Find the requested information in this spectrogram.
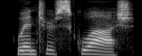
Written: Winter Squash

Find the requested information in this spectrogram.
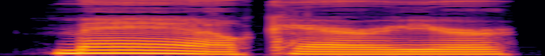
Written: mail carrier

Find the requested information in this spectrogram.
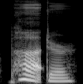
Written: putter

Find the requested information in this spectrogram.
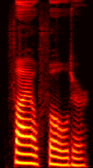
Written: file folder

